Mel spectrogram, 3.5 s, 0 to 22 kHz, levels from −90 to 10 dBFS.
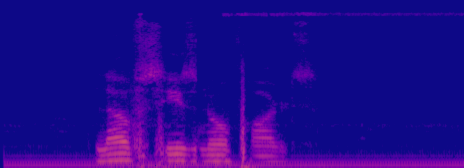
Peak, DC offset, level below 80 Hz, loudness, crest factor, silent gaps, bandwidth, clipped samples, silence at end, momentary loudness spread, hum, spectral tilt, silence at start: -32 dBFS; under 0.1%; -64 dBFS; -49 LUFS; 20 dB; none; 17 kHz; under 0.1%; 0 s; 22 LU; 50 Hz at -60 dBFS; -6 dB/octave; 0.05 s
